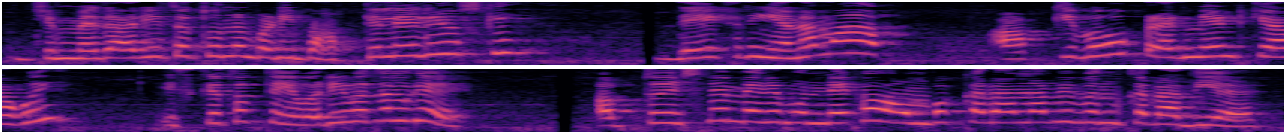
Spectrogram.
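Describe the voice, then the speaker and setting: A woman playing a loud, scolding elder sister-in-law with a domineering temper in a family melodrama. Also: very high voice, lively intonation, quick pace, slight background noise, exaggerated voice.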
